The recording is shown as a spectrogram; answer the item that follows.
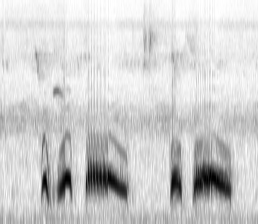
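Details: Spotted dove call used to lure wild birds together: two short cooing notes, then a long falling purr-like coo, then one short note and another long coo, all mid-pitched, over a faint steady background hum.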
